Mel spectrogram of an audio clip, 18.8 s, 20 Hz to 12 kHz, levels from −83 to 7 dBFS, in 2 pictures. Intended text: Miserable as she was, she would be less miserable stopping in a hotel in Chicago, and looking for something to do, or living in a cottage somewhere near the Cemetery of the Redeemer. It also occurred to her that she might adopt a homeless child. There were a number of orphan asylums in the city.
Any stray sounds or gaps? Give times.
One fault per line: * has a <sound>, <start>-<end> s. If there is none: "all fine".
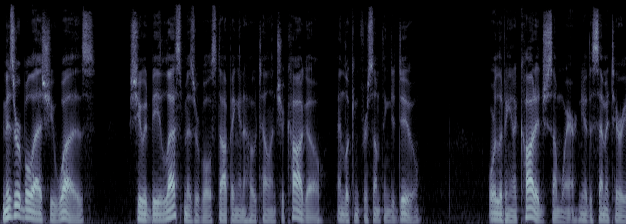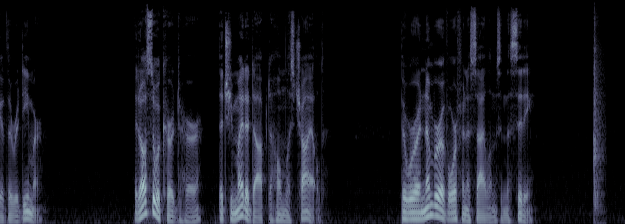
* has a tap, 18.3-18.5 s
